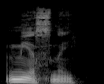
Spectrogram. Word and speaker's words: местный: и вообще не обозначать никакого звука, «счастливый», «местный». Звук «Т» не произносится.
